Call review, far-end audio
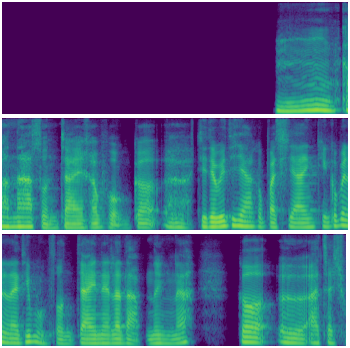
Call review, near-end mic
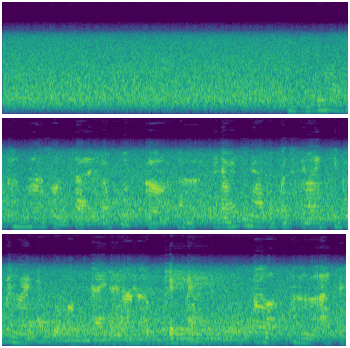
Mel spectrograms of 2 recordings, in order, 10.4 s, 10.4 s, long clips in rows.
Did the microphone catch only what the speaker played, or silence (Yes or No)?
No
